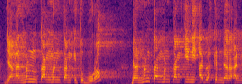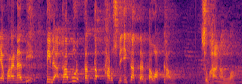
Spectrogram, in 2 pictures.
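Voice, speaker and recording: A man giving an Islamic sermon with storytelling. He talks in a lively way, laughs through his anecdotes and asks and answers his own questions. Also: high voice. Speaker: preacher. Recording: echoey hall with faint ambience.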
